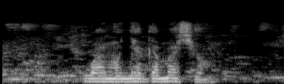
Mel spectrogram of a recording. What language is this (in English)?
Kinyarwanda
